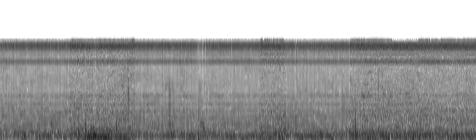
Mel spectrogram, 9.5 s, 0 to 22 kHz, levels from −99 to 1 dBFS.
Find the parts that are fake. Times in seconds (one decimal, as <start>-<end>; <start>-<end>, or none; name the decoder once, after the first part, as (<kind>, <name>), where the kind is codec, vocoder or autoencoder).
0.0-1.4 (vocoder, BigVGAN v2); 2.7-5.2; 5.7-7.0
